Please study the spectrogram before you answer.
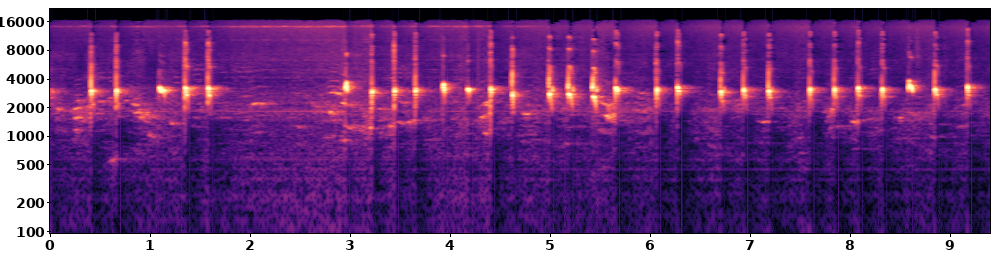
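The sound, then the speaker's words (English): Sparrow song: many short, sharp, high chirps repeated in a quick, fairly steady rhythm, with a low steady hum underneath throughout. “The sparrow song sounds like this.”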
